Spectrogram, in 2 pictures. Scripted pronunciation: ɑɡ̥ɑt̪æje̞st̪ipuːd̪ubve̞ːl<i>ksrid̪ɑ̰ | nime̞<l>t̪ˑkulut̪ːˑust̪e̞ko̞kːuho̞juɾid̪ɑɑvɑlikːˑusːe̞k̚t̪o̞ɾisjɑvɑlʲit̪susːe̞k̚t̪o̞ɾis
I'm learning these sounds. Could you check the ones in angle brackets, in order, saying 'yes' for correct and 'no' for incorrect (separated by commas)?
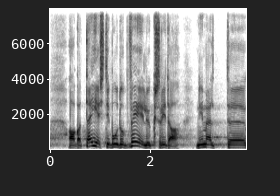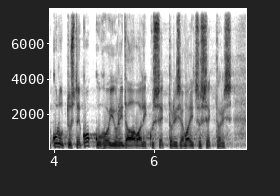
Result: no, yes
